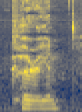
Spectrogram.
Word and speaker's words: Korean: Korean is almost like saying Korean, but you stretch that first part out. Korean.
